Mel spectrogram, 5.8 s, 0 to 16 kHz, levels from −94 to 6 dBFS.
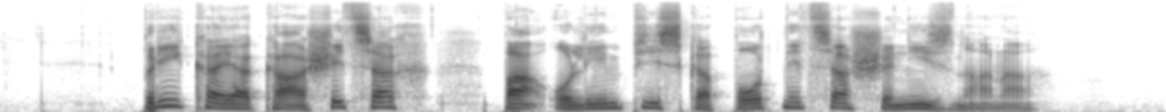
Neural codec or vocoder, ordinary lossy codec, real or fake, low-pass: none; none; real; 14.4 kHz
